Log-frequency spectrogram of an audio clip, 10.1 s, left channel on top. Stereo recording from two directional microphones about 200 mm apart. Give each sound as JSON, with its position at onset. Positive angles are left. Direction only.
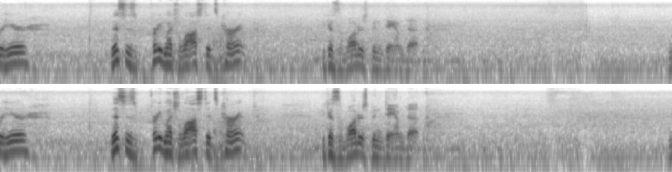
{"t": 0.0, "sound": "speech", "side_deg": -5}
{"t": 1.7, "sound": "speech", "side_deg": -15}
{"t": 4.8, "sound": "speech", "side_deg": -45}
